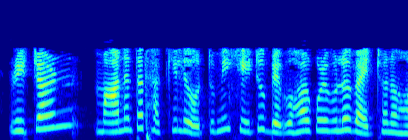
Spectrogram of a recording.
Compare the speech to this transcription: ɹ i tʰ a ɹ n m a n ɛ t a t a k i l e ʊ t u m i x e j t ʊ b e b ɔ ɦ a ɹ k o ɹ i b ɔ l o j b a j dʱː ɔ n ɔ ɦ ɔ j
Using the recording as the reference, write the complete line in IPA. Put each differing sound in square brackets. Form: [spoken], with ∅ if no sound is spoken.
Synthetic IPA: ɹ i [t] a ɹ n m a n ɛ t a [tʰ] a k i l e ʊ t u m i x e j t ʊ b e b ɔ ɦ a ɹ k o ɹ i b ɔ l o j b a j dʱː ɔ n ɔ ɦ ɔ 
